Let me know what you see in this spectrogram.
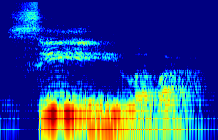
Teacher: A sílaba tônica é o si. E depois do si, eu tenho mais 2 sílabas que não serão tônicas, elas serão átonas. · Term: proparoxítona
